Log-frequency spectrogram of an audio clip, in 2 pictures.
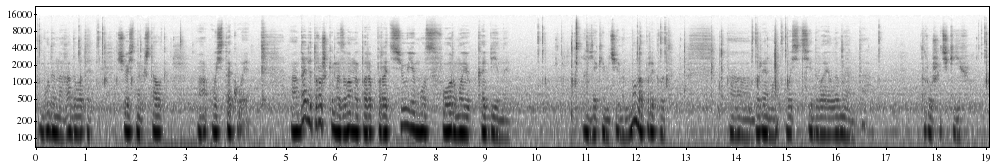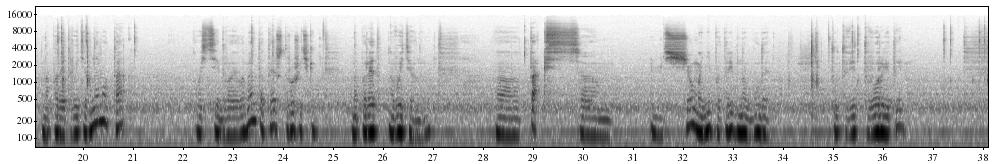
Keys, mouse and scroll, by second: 0.1-3.2 middle drag, 11.6 middle click, 12.5 click, 13.7 3, 14.3 click, 14.9 shift+click, 16.9 click, 19.5 click, 20.0 shift+click, 21.0 click, 23.8-26.8 middle drag.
